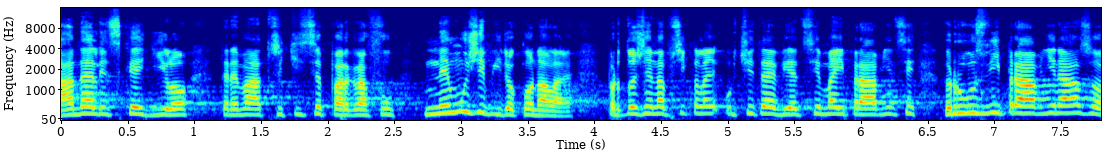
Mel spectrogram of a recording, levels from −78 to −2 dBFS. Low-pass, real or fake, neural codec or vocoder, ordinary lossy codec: 14.4 kHz; fake; vocoder, 44.1 kHz, 128 mel bands every 256 samples, BigVGAN v2; Opus, 32 kbps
